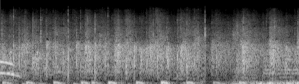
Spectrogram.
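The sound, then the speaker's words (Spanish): Audience applause for a man called up from the crowd, loud sustained clapping that fills the whole stretch, with regular low thumps pulsing steadily underneath. “¡Venga usted, caballero! ¡Bravo! ¡Un aplauso!”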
